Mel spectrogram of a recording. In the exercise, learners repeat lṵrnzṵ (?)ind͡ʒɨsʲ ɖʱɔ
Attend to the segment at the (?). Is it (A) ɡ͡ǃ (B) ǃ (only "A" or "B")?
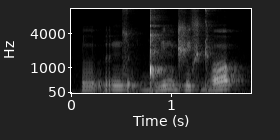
A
